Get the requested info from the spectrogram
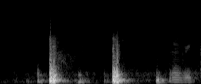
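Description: Two sharp knocks or thumps on a hard surface, about two-thirds of a second apart, then a voice begins "There we go" near the end.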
